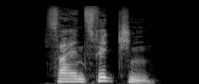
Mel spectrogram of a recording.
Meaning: alternative spelling of Science-Fiction
- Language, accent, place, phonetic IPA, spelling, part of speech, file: German, Germany, Berlin, [ˈsaiənsˈfikʃn̩], Sciencefiction, noun, De-Sciencefiction.ogg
